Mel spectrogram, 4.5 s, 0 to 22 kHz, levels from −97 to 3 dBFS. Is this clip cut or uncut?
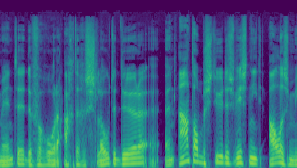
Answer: uncut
